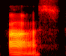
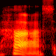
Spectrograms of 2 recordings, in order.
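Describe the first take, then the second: First: The word begins with no H sound. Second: The word begins with an audible H sound.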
